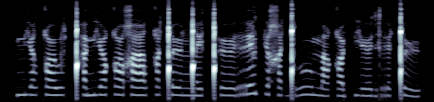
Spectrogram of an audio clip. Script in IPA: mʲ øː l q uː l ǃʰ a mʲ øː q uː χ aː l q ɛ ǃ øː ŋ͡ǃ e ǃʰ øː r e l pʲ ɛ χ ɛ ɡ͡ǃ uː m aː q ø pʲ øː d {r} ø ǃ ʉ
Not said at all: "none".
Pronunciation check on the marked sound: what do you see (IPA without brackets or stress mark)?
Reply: r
